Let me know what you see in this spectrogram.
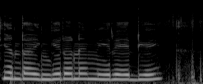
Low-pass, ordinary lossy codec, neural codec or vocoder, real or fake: none; none; none; real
